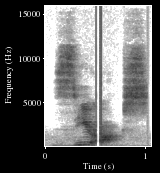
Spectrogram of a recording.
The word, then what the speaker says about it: Xerox: طيب لو جت في الاول، لا، لو جت في الاول ليها نطق مختلف زي الكلمه دي xylophone، ز بتتنطق زي، xylophone xylophone or xerox xerox.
